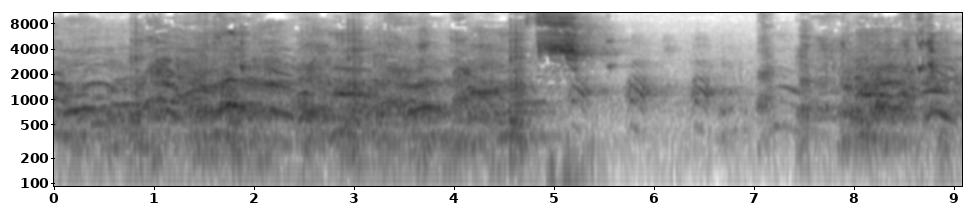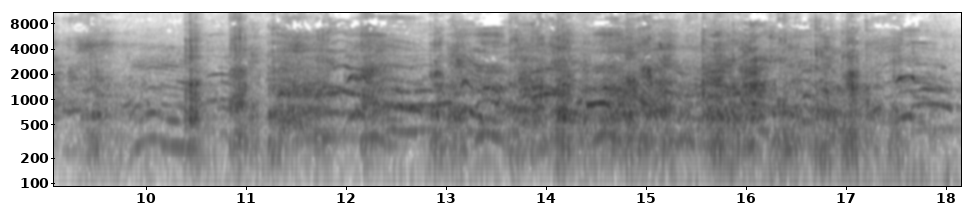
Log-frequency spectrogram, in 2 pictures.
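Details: A group of zoo monkeys erupts in loud, excited chattering and squealing calls that overlap continuously as staff approach with food.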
